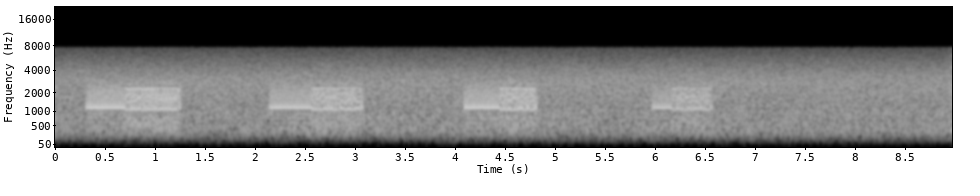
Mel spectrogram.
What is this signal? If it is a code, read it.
Packet radio (AX.25, as in APRS), 1200 baud, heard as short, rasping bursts, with radio hiss and a squelch burst at the end.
